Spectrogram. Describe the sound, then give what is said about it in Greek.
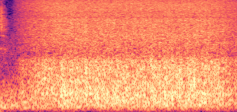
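A loud, steady roar of floodwater rushing in Volos, where heavy rain turned ravines into torrential streams, a dense continuous wash of noise with no breaks and no voices. “Ο μεγάλο όγκο βροχή μετέτρεψε σε ορμητικά ποτάμια τι ρεματιέ.”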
